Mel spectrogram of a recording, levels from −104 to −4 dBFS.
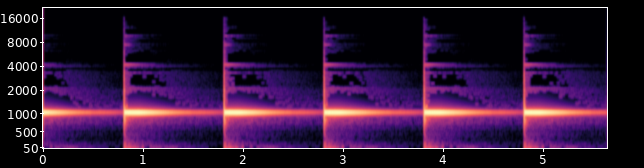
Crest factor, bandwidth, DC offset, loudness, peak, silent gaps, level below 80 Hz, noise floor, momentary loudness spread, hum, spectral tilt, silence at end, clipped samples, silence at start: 12 dB; 4.5 kHz; under 0.1%; -10 LUFS; 0 dBFS; none; -52 dBFS; -34 dBFS; 19 LU; none; -2 dB/octave; 0.15 s; under 0.1%; 0 s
